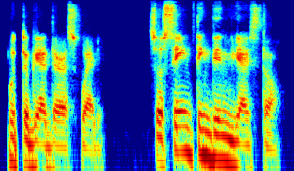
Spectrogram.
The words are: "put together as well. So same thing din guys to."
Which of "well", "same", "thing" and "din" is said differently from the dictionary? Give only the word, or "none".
thing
